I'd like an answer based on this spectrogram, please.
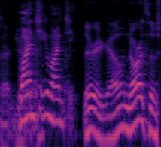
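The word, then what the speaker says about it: Wangi: North of, now how to pronounce that, Jody? Wanji.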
